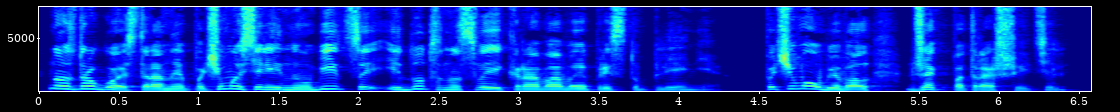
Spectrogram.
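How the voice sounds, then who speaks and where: A man's voice: fairly high pitch, sing-song, fairly quick, a little mellow, pitched above the performer's own voice. A man reading an audiobook, voicing a pompous, self-satisfied police captain who talks grandly and gives orders. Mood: grandiose. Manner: grandiose, theatrical, commanding.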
